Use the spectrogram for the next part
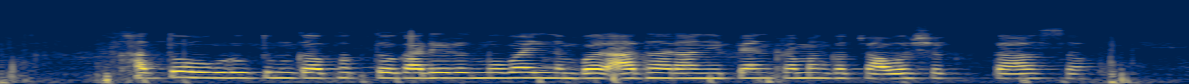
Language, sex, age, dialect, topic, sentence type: Marathi, female, 18-24, Southern Konkan, banking, statement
